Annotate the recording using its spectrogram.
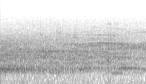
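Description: Live concert audience in the hall: a steady wash of crowd noise and cheering, with a few faint held tones over it.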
